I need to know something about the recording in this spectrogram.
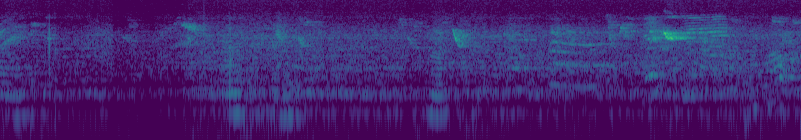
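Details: Honey bees, Apis cerana, at a kept hive, making a rumbling drone; a steady low hum with faint overlapping buzzes of individual bees passing and a few brief higher whines.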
